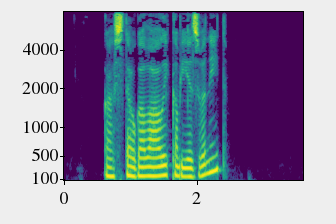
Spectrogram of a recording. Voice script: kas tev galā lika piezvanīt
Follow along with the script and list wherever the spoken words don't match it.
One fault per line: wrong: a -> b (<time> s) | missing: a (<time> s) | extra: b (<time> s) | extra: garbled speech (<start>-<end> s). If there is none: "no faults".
no faults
